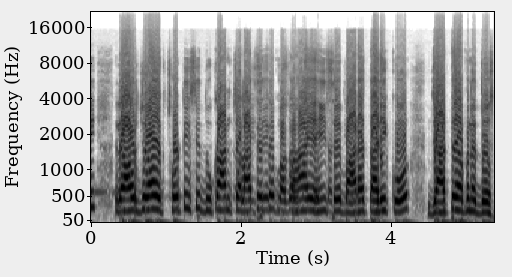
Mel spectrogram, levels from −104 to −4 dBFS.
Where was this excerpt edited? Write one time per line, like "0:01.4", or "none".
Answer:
0:02.7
